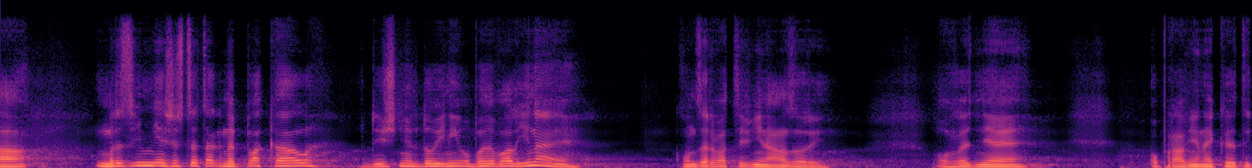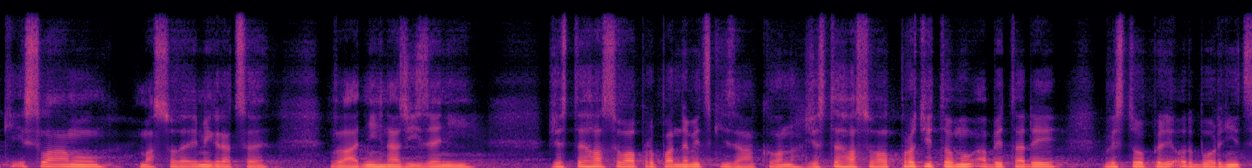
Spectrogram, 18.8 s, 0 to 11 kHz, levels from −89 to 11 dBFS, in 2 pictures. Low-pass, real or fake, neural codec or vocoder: 9.9 kHz; fake; codec, 24 kHz, 1.2 kbps, DualCodec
